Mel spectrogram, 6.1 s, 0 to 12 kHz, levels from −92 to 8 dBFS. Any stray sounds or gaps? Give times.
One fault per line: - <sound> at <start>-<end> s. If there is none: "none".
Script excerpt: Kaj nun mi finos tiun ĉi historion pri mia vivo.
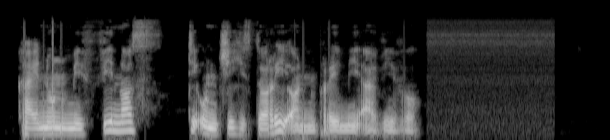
none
